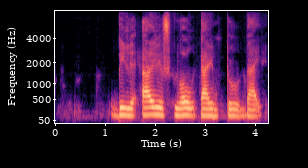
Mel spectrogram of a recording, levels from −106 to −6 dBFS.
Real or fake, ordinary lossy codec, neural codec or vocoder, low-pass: fake; none; codec, 16 kHz, 1 kbps, FreqCodec, larger model; none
